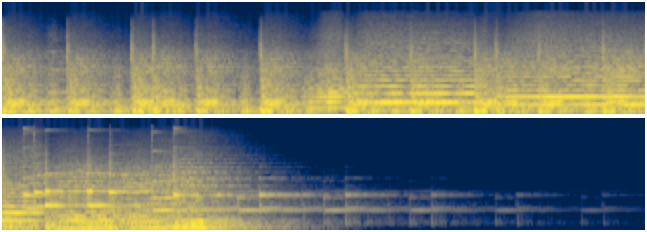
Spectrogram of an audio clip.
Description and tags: Cheesy morning news tune
A short, crappy jingle I composed for a short film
